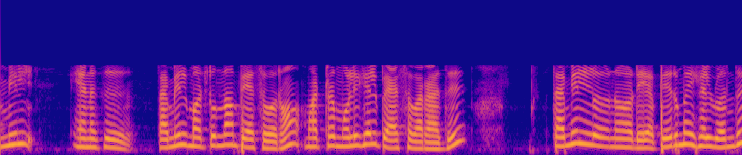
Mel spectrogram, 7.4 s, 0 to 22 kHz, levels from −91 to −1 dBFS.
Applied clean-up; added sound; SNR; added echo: none; none; none; none.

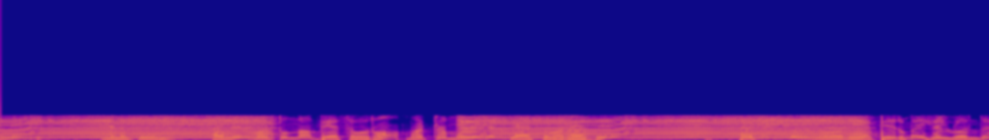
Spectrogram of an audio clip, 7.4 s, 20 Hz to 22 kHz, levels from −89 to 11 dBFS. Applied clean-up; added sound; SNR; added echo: none; Bowed string instrument; -1 dB; none.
